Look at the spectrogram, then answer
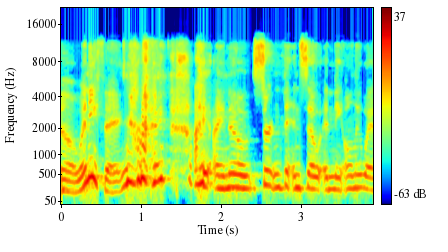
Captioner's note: laughs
